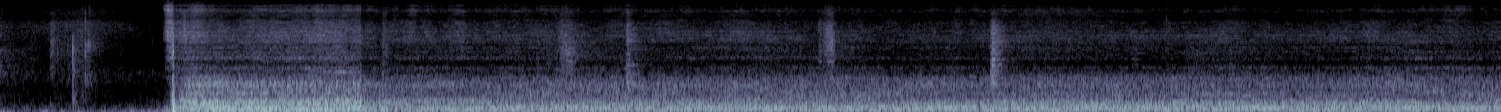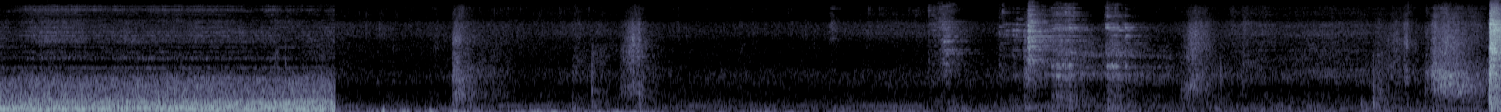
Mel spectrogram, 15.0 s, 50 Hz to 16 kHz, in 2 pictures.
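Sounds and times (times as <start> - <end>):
furnace burner rushing: 0.8 - 9.2.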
